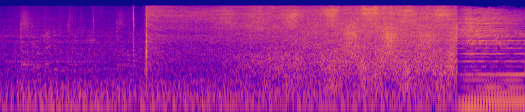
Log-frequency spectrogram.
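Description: High-pressure washer spraying: after a sharp click about two seconds in, a hiss of spray grows louder over a low steady rumble. Music with guitar cuts in just before the end.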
